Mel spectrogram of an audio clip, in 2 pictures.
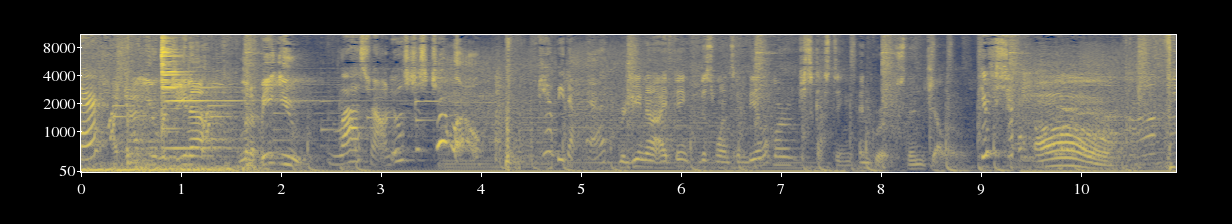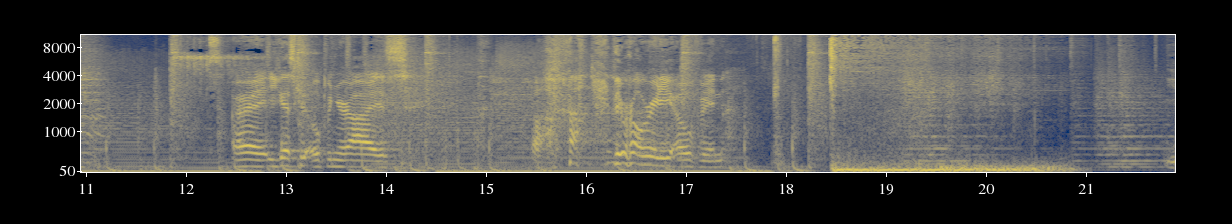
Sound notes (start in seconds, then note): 15.4 chuckles; 18.0 suspenseful music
